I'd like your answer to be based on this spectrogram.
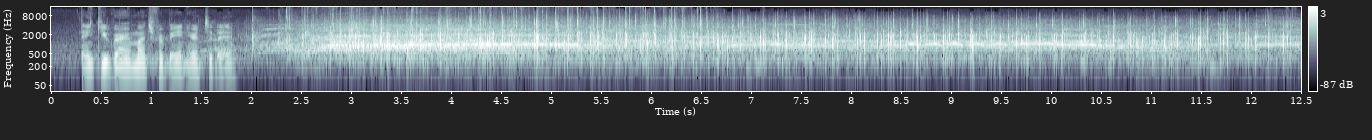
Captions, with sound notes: Thank you very much for being here today. (audience cheering)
